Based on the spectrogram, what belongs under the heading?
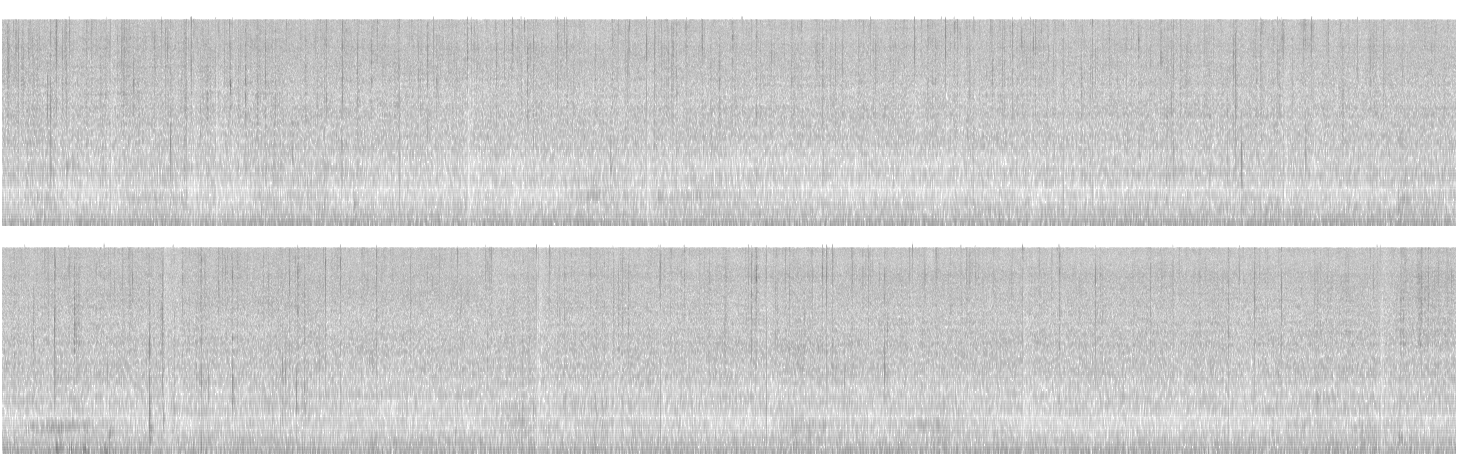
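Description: Hot oil sizzling and crackling steadily around breaded potato-salad ham cutlets shallow-frying in a frying pan.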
